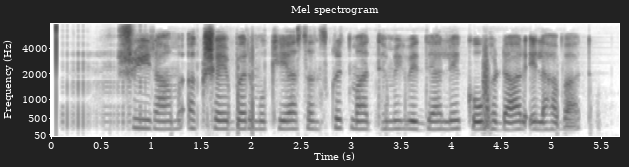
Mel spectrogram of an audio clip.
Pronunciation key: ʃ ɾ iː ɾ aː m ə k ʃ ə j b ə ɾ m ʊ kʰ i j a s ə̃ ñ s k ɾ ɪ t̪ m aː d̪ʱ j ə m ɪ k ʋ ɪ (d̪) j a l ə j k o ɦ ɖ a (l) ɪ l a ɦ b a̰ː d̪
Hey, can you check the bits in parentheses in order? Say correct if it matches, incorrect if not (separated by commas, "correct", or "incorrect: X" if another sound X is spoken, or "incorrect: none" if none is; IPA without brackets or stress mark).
correct, incorrect: ɾ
